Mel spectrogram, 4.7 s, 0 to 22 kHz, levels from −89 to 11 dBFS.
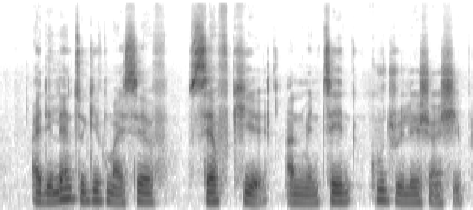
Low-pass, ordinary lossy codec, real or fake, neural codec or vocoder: none; none; fake; vocoder, 48 kHz, 128 mel bands, Vocos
